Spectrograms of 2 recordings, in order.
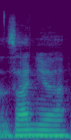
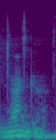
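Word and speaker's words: Zynga: yeah, and in other news, Zanya was sold for £11 billion. Zanga. Yeah, Zanga? Zanga. I don't know how to pronounce it. Yeah. Oh, Zanga. Sorry, I missed out the G. Zanga.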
